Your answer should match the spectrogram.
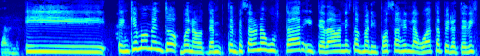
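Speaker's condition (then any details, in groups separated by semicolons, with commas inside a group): No condition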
